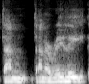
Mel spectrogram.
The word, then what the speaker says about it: Dan Ariely: I know that I've read in the past a book by, I can never pronounce his name correctly, but I can put it in the notes later. Dan Ariely, I think it's Dan Ariely.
